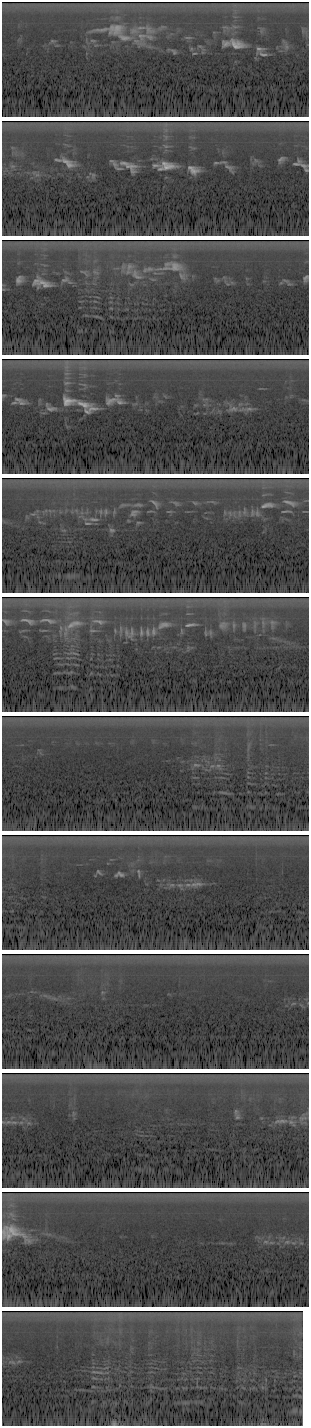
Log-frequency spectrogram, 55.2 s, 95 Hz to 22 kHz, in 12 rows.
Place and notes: Forêt de la Roche Merveilleuse, Réunion - 20181205 120044 lg78rvsa0466 ambiance sonore CILAOS MATARUM
04:56 tec tec mouche, merle-maurice (loin)
08:20 passage hélicoptère de type robinson, exemple à isoler et à mettre à part dans les exemple de nuisances anormales.
les oiseaux chantent plus fort sur le moment mais ensuite s'arrêtent
13:28 nouveau passage hélicoptère
24:08 hélico plus loin
Il s'agit d'un petit robinson de couleur blanche.
28:39 retour calme.
Cet enregistrement est l'occasion de mesurer l'émergence acoustique
5 December 2018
